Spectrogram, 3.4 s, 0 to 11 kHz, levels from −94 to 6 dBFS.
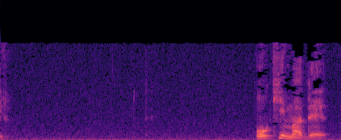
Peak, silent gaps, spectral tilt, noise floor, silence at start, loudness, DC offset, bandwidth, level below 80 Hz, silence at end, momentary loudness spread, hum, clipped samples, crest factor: -12 dBFS; none; -5 dB/octave; -53 dBFS; 0 s; -29 LUFS; under 0.1%; 8 kHz; -56 dBFS; 0.1 s; 27 LU; none; under 0.1%; 22 dB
